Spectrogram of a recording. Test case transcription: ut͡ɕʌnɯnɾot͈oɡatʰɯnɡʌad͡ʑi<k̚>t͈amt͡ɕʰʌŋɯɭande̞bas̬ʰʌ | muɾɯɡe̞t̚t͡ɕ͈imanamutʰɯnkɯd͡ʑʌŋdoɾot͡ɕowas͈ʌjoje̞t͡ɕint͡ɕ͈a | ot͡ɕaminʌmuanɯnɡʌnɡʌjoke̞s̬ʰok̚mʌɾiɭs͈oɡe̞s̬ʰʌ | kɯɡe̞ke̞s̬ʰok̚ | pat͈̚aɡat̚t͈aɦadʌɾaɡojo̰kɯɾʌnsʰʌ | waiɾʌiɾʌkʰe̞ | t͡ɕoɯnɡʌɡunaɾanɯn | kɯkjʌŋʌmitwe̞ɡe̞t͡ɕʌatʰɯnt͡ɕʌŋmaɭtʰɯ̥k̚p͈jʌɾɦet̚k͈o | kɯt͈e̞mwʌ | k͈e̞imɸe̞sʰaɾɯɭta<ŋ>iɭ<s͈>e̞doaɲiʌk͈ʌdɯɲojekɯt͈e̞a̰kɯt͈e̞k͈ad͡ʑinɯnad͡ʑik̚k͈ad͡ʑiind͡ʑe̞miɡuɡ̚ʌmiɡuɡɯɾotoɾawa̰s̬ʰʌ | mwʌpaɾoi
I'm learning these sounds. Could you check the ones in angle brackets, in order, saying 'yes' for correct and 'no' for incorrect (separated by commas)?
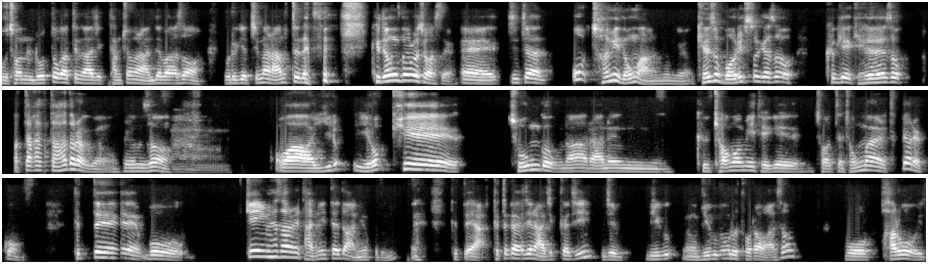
yes, no, no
